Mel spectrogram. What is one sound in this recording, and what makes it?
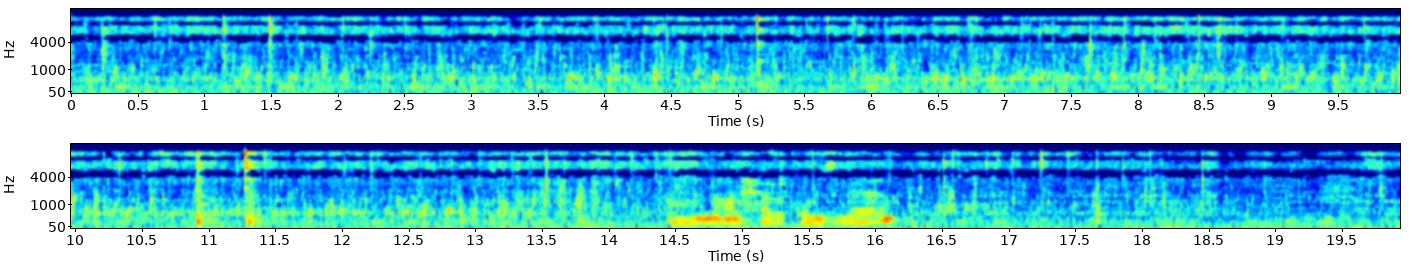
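A ladle scrapes and clinks against a metal pot.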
